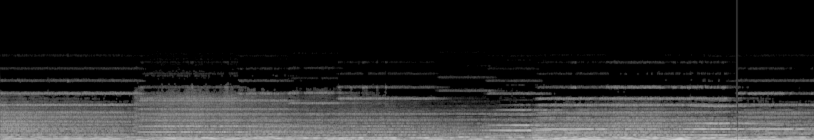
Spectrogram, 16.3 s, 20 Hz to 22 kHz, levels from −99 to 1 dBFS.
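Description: At 14.72 s the audio drops abruptly into silence until 14.77 s, a corrupt frame muted: damaged bits made the decoder reject the compressed frame and the player filled the gap with silence. The 42 ms hole fits a single lost frame, and timing stays intact.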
